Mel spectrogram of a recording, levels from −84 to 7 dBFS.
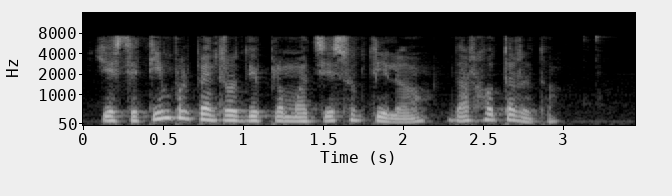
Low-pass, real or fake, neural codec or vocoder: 7.2 kHz; real; none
